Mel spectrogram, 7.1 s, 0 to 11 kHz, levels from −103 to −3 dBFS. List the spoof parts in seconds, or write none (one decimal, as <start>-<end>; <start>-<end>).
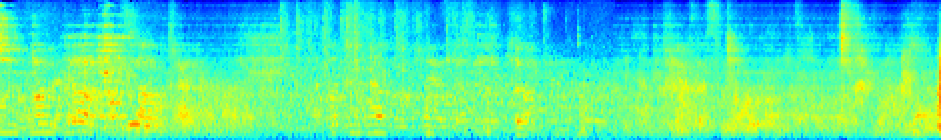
1.2-2.1; 4.6-7.1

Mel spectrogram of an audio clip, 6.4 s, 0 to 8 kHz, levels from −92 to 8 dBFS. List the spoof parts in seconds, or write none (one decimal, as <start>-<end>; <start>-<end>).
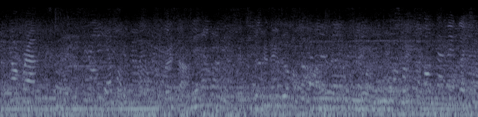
none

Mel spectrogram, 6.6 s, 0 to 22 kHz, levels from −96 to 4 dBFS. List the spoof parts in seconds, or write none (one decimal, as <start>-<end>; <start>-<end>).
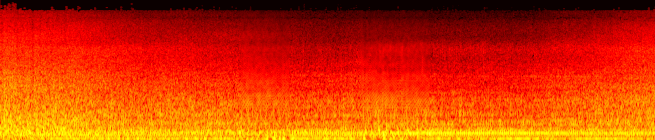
2.4-2.9; 3.6-4.3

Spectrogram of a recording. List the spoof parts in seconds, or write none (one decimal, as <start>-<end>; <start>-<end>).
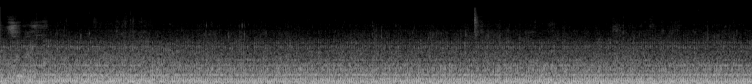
5.5-6.0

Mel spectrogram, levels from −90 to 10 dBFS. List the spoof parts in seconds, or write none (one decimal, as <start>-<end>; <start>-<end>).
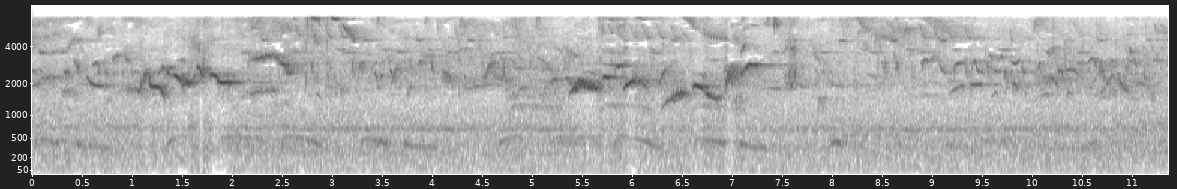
0.0-2.2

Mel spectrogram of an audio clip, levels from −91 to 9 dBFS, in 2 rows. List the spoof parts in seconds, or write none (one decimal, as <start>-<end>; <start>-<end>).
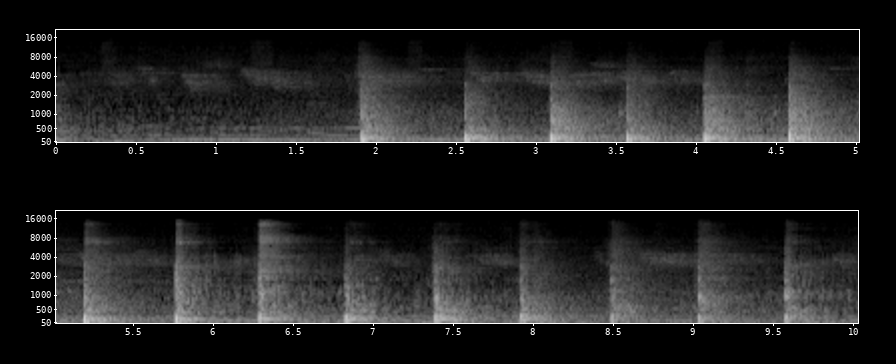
0.0-1.3; 5.8-8.0; 9.6-10.0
